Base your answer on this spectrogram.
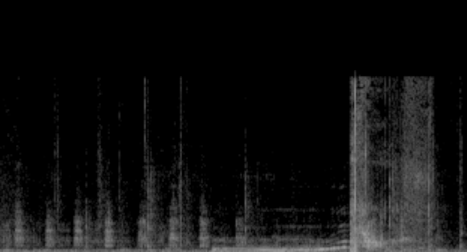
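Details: An English Bulldog named Rue, filmed close up while playing, pants in quick rhythmic breaths, roughly three or four a second. A drawn-out voiced sound then rises steadily in pitch and ends in a sharp click.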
